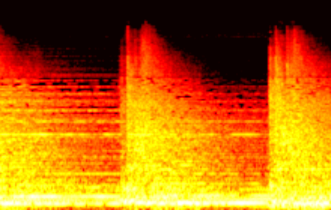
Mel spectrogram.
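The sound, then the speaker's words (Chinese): Explosions in a sound effect of a bombing attack near Liutiaohu. A loud, continuous low rumble is broken by two sudden, harsh blasts about a second and a half apart, with no voices. “柳条湖一带的爆炸声惊醒了他们，隆隆的炮声越来越近”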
